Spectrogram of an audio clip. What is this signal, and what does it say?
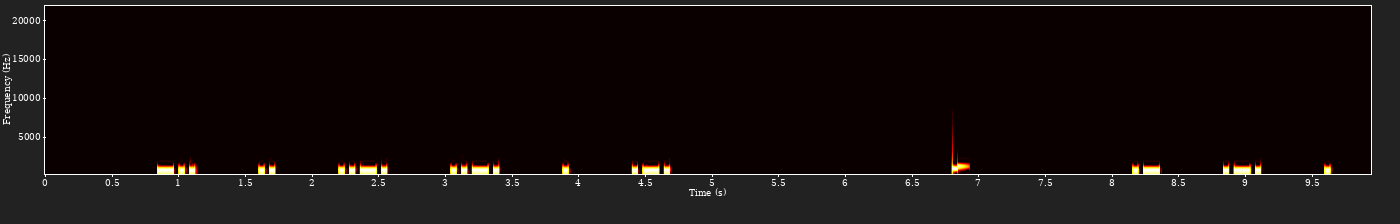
Morse code, heard as a keyed tone, about 30 wpm, spaced as for 14 wpm, 700 Hz. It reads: DIFFER ARE
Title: 4x Character Spacing - Top 200 Words - 30wpm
